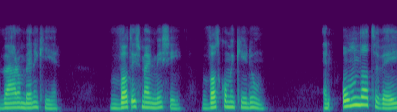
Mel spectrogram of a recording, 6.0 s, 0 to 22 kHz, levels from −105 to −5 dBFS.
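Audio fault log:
No faults are present in the speech, which reaches the listener over a call path whose coding character and top end near 8 kHz fit Opus running at about 24 kbps.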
